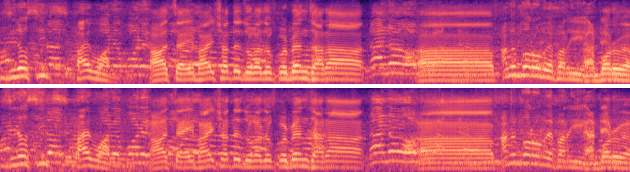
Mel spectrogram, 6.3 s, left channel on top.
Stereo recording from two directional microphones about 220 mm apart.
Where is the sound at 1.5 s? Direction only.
10° left (ahead or behind).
